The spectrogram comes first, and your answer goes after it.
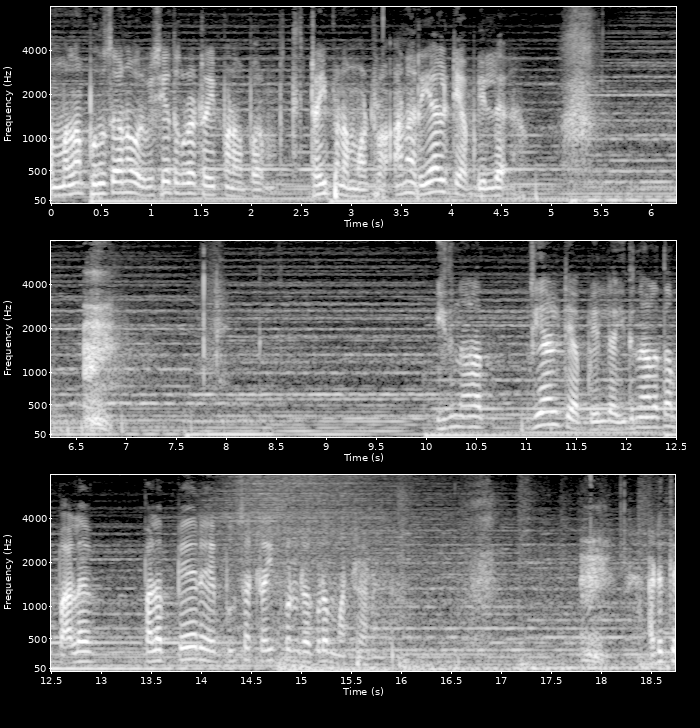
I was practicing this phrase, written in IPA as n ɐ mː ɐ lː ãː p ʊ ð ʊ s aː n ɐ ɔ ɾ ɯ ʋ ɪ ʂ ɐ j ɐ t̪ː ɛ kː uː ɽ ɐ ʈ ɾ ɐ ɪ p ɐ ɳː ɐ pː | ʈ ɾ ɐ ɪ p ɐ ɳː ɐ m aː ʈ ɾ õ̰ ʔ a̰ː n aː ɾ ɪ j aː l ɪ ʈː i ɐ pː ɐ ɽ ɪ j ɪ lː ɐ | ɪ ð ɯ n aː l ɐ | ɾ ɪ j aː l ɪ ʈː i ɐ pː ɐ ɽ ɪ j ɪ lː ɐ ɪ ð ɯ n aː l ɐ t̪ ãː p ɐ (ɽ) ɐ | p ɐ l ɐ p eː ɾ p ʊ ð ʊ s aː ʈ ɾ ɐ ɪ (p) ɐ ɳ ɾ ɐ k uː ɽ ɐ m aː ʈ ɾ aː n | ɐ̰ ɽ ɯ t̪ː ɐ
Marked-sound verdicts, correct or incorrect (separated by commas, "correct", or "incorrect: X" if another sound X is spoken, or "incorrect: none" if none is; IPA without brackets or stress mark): incorrect: l, correct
